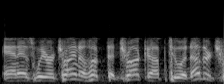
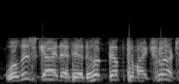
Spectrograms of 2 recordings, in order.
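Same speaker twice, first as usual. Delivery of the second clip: ordinary talk, nothing marked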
